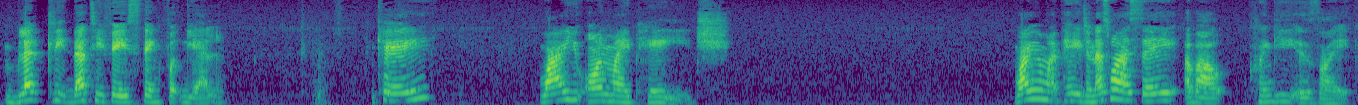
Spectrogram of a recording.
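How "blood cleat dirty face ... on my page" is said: scolding mommy. Acted. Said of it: "let me talk to you like your mommy".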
